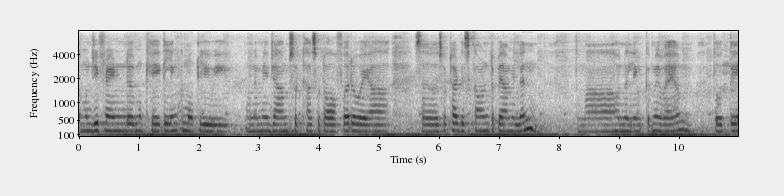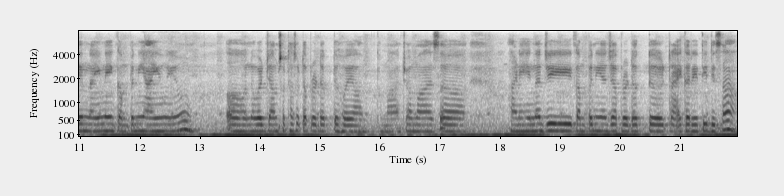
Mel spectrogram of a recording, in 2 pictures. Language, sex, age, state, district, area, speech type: Sindhi, female, 18-30, Maharashtra, Mumbai Suburban, urban, spontaneous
